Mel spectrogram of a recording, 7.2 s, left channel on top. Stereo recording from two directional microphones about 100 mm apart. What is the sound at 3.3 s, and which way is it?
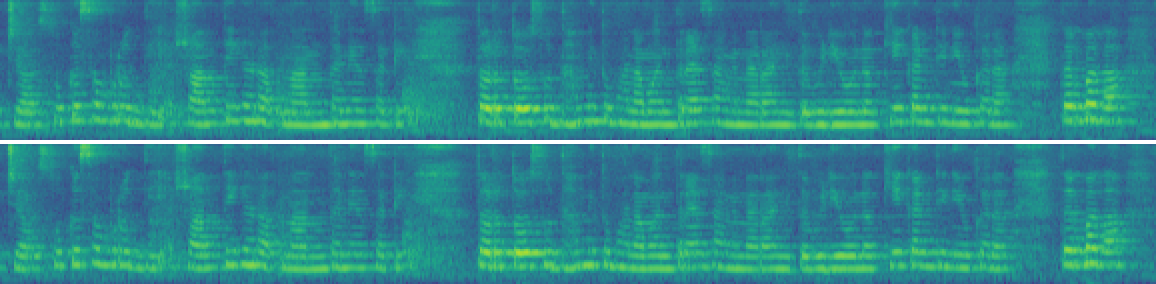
A woman's voice, 25° right (ahead or behind).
